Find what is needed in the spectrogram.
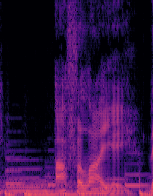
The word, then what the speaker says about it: Affelaye: The last song you heard before this was Want Me by Afile. Actually, I feel like I'm pronouncing that wrong. That is... Sorry, Afilaye. There we go.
